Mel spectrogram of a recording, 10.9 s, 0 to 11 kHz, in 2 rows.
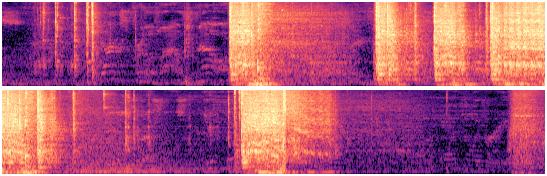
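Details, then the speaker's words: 1966 Plymouth Barracuda with rebuilt 1967 273 V8 replacing the seized original, first-fire attempt: several short bursts of even starter cranking, never catching; cranks but won't start. Timing suspected off; new points and timing to be tried. "Probably not right. Try a different approach here. Off his timing, it sounds like."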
